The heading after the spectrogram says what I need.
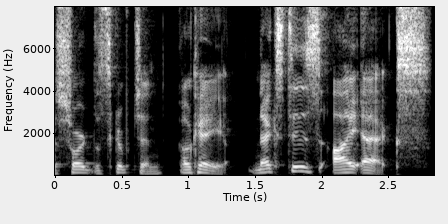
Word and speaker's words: IX: description okay next is IX at first I thought the name was nine but they pronounce it in the game IX the nahility all progress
